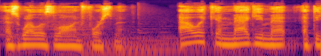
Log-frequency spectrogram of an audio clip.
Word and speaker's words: Alec: in my last covering it appears that he pronounces his name as Alec instead of Alex but I wasn't really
